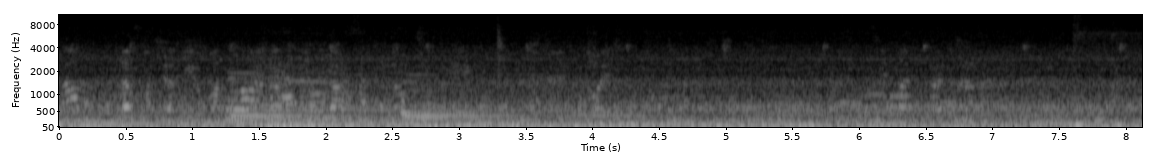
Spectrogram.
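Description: A vehicle's engine rumbles steadily while driving along a road.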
